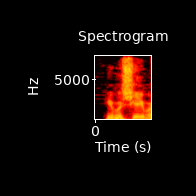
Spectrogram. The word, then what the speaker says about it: Hiroshima: Hiroshima.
